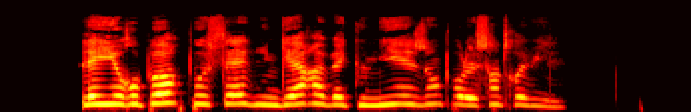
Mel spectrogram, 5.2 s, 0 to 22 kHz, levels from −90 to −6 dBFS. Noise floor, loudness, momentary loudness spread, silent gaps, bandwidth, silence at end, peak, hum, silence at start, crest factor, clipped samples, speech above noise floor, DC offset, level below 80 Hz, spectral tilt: under -90 dBFS; -29 LUFS; 12 LU; none; 12.5 kHz; 1 s; -10 dBFS; none; 0.6 s; 20 dB; under 0.1%; over 62 dB; under 0.1%; -86 dBFS; -3 dB/octave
